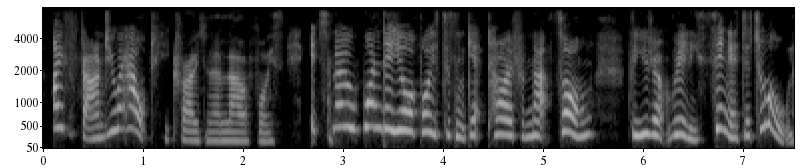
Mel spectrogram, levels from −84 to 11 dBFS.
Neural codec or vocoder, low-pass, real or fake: codec, 16 kHz, 2 kbps, FunCodec, trained on Chinese and English, 25 frames a second; 7.2 kHz; fake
